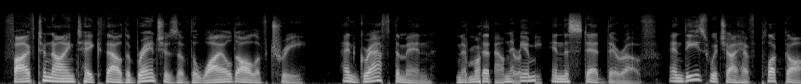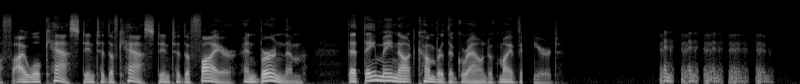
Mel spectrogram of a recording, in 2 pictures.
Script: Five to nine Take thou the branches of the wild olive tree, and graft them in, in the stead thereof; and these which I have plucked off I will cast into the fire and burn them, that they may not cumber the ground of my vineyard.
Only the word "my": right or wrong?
right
